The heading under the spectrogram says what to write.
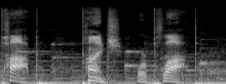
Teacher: we release that pressure all at once it's like a tiny explosion in our mouths this process is why p is such a strong clear sound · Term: P sound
